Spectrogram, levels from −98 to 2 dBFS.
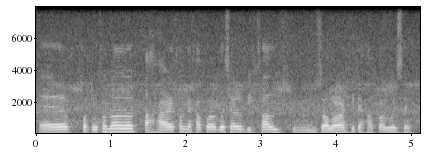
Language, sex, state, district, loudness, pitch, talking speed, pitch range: Assamese, male, Assam, Sonitpur, -14 LUFS, 160 Hz, 165 wpm, 150-165 Hz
